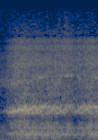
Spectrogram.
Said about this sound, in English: All right, now I'll put on the brakes and ease the thing to a stop. There.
